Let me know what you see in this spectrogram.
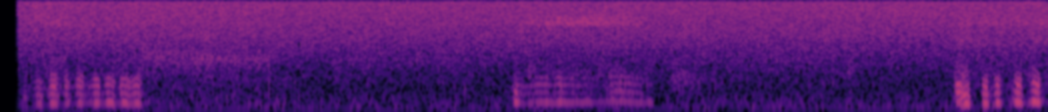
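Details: Snoring: three bursts of rhythmic, fluttering nasal snorts and a moaning exhale, a few seconds apart, over quiet room noise.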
